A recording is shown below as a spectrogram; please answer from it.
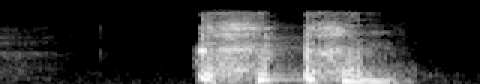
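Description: A man coughing twice into his fist, two coughs in quick succession about a second in.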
